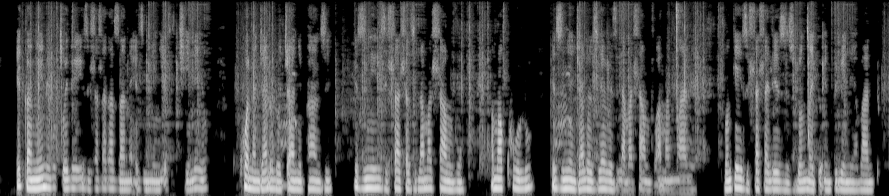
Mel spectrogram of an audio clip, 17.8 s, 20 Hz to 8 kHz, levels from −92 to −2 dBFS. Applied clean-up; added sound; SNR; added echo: classical method Wiener filter.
